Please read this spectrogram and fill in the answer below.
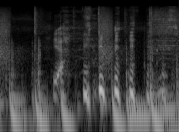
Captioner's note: laughing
